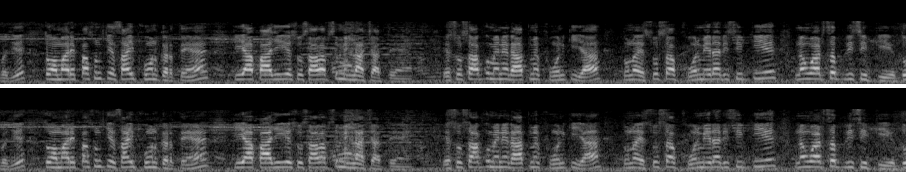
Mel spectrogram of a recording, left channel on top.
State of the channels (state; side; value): normal; both; correlation 0.13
